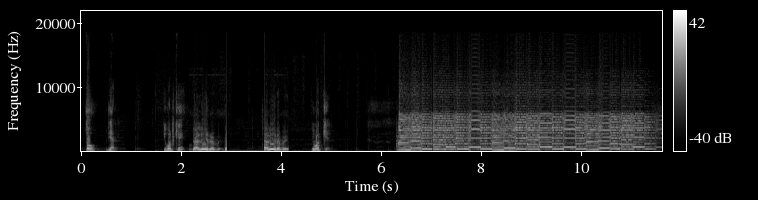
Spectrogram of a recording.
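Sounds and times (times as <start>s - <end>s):
speech: 0.1s - 0.8s, 1.6s - 2.9s, 3.7s - 5.1s
rock band playing a hard rock song: 6.3s - 11.6s.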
